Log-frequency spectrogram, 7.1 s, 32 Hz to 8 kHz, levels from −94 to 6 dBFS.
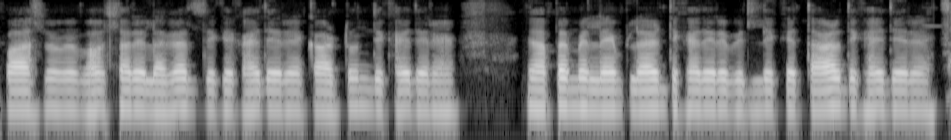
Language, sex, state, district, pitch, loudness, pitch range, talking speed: Hindi, male, Bihar, Supaul, 115 Hz, -20 LUFS, 110-115 Hz, 260 wpm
